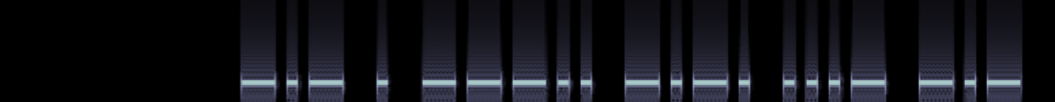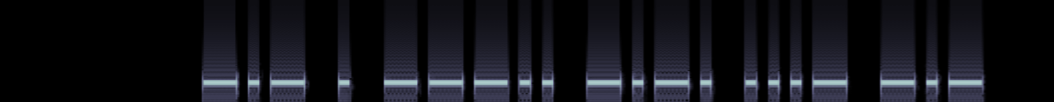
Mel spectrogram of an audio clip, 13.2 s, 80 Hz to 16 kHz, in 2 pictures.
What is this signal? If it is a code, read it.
Morse code, heard as a keyed tone, about 17 wpm, 700 Hz. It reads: KE8CVK KE8CVK
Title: USA Call Signs - 6 Characters - Repeated 2x - 17wpm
